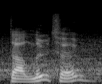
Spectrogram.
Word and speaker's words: Darluto: Completing the rest of the table, Darluto, as I realise that's how you actually pronounce that, Noah in P7, Lakeshow P8, Black Baller in 9th, and Oscar Toll rounds out the top 10.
